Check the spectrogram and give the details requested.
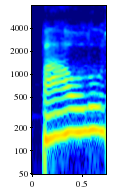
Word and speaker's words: Paolo: Paulo se escreve P-A-O-L-O, Maria é igual a português, e depois Ciano, S-I-A-N-O.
